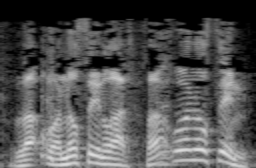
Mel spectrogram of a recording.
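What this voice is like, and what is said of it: Broad Yorkshire accent. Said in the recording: “you notice his broad accent ... He comes up from Yorkshire. ... Yorkshire lad.”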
